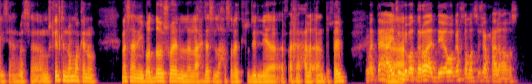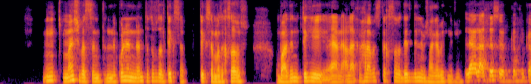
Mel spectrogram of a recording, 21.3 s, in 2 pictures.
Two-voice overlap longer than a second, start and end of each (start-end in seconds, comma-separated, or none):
none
